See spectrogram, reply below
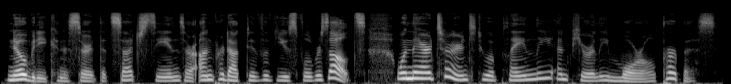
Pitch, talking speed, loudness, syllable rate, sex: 200 Hz, 180 wpm, -21 LUFS, 6.3 syllables/s, female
